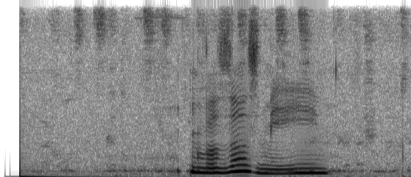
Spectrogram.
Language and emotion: Russian, sad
